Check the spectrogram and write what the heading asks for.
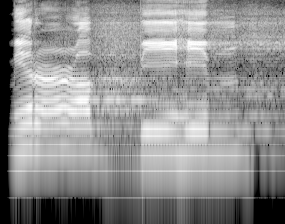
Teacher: Seperti yang barusan dijelaskan, apabila ada nun mati atau tanwin bertemu lam, diidghamkan, dimasukkan suaranya nun tersebut atau tanwin pada ro atau lam, namun tidak disertai dengung.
